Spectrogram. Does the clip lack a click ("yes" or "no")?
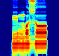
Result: yes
